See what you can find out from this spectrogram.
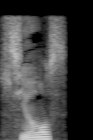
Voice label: "science", French; Fonetica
